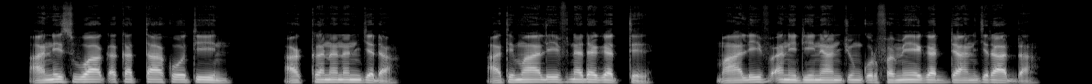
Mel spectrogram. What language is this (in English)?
Oromo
